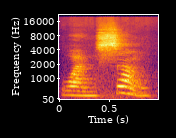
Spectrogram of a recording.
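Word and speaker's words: 晚上: Nah, biasa diucapkannya wansang.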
